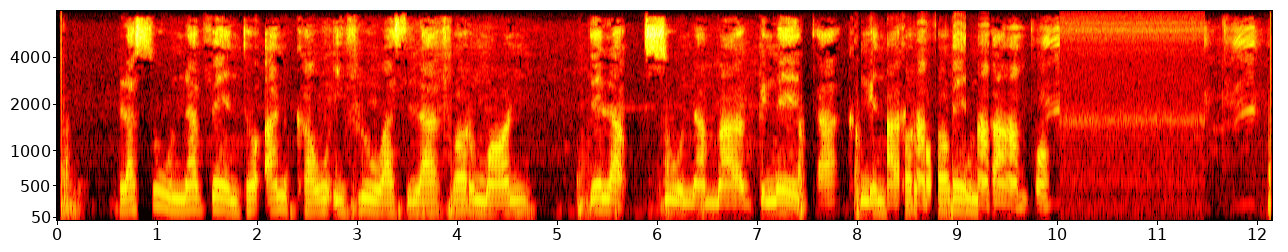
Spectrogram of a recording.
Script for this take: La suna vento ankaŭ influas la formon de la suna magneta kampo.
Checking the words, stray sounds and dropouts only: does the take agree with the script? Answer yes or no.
no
